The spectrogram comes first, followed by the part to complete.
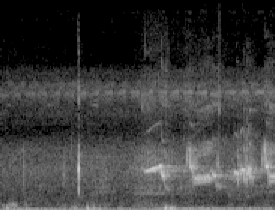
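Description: Birds chirping: a cluster of short, high calls starting a little over a second in, over a low rumble.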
